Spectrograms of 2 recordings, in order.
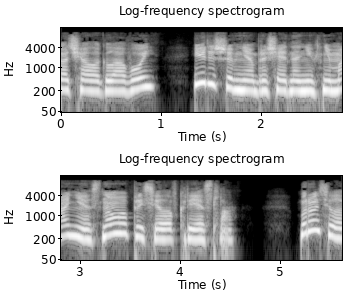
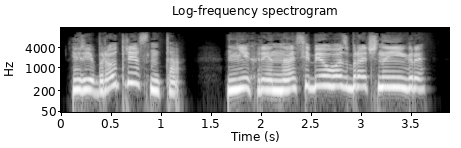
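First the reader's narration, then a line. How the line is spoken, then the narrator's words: Smirking grunt. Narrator (Russian): хмыкнул Матвей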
